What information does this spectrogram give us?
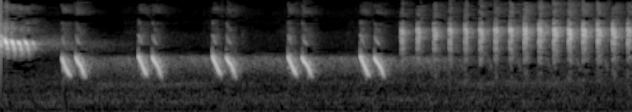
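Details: Thrush nightingale song: a high opening note, then five evenly spaced pairs of sharp downslurred notes, followed by a fast, dry, rattling trill of rapid clicks.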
